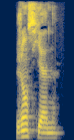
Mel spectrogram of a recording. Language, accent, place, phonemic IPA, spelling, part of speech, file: French, France, Lyon, /ʒɑ̃.sjan/, gentiane, noun, LL-Q150 (fra)-gentiane.wav
- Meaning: gentian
